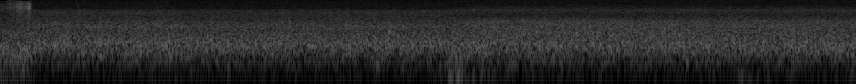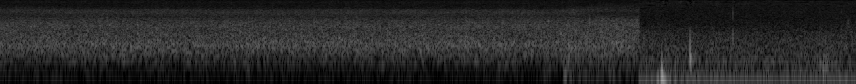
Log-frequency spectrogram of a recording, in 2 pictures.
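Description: Steady rushing of river rapids, an even roar of water that cuts off suddenly near the end, followed by a click.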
